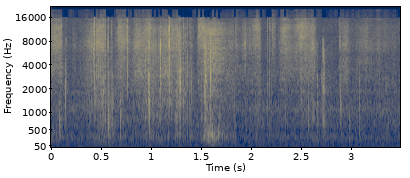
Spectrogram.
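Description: Sheets of origami paper crinkle and crease in quick, light bursts, with soft rustles and a sharper crumple in the middle, close by and fairly faint, with no talking.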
